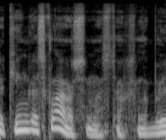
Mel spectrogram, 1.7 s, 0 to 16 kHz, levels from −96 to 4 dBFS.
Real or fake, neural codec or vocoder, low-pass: real; none; 14.4 kHz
